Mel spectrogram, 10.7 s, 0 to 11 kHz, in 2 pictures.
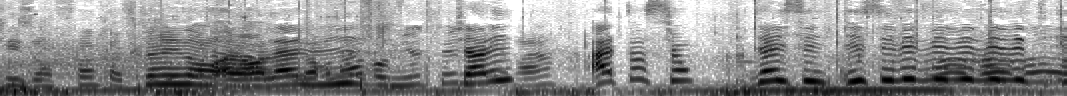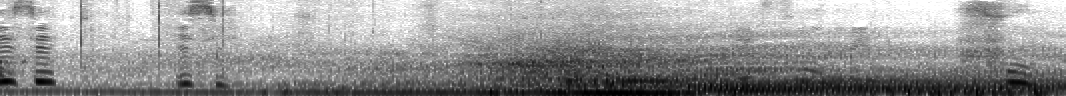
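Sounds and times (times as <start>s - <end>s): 
speech: 0.0s - 6.6s
large truck passing on a road: 3.9s - 10.6s.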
